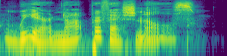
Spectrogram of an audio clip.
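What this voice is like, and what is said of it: Sultry phone-sex style voice. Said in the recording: “Oh, maybe you're going to be a phone sex professional. ... What was that voice? ... It's my new voice.”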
